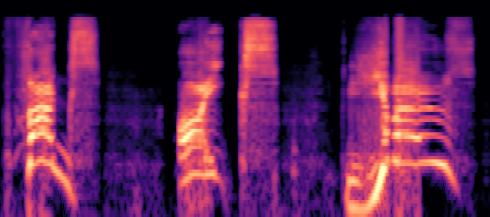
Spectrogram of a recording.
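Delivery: high yells from the touchline; shouted abuse. Acted. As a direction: hurl each insult as a separate shout. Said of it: "the chorus of abuse from the touchline".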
